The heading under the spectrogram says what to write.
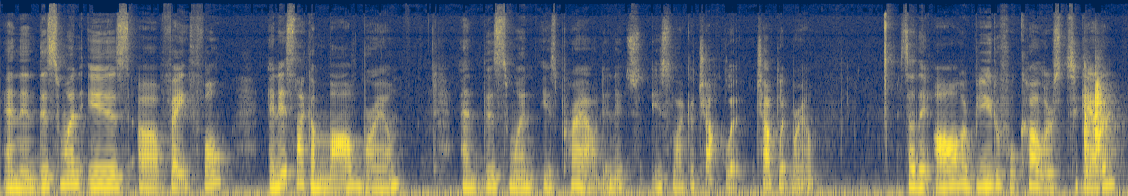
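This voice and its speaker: A woman's voice: on the low side, a bit bright, slight background noise. A woman in her fifties giving a chatty live makeup tutorial, laughing often and talking straight to her viewers. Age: 50s. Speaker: beauty vlogger.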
